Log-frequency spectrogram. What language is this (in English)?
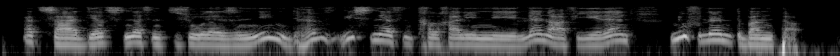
Kabyle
